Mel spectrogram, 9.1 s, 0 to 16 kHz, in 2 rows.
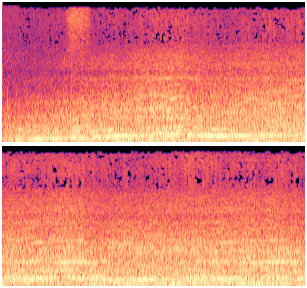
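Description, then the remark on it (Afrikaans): A Sonet car with a 1.5 engine (85 kW, 144 Nm) accelerates steadily, its drone climbing in pitch and then dipping in distinct steps as its CVT transmission mimics eight gear changes. The sound is loud and continuous, with no voices. “Soos mens kan hoor, skep die CV tekens matig 8 ratte wanneer jy aanstoot.”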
